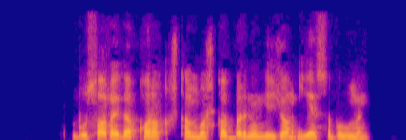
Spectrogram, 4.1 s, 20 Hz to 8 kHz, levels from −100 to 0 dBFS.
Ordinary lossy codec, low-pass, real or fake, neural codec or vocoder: MP3, 48 kbps; 7.2 kHz; fake; codec, 16 kHz, 2 kbps, FreqCodec, larger model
